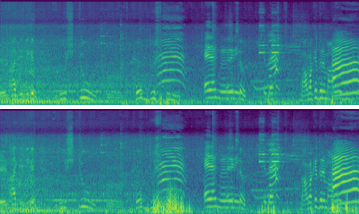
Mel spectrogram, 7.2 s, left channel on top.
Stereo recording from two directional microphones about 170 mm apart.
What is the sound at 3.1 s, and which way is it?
Speech, 20° left (ahead or behind).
